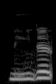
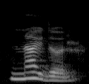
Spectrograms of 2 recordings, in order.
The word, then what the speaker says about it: neither: इसकी 2 प्रोनाउंसिएशन है और दोनों ही ठीक है, नीदर और नाइदर।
